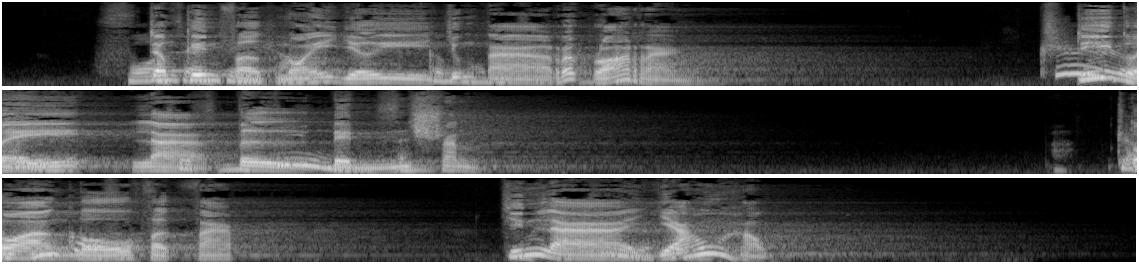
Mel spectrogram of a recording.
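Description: An elderly man speaks calmly and slowly into a close microphone, in short phrases with pauses.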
